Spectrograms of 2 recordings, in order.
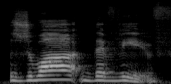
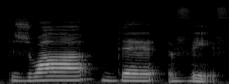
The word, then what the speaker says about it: joie de vivre: The French General line is pronounced joie de vivre. Joie de vivre.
